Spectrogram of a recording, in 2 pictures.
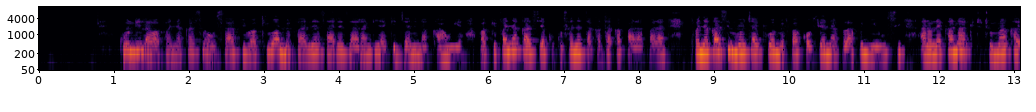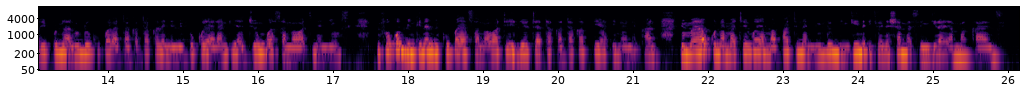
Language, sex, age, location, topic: Swahili, female, 18-24, Nairobi, government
